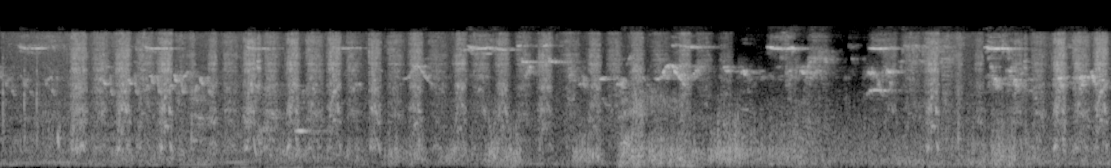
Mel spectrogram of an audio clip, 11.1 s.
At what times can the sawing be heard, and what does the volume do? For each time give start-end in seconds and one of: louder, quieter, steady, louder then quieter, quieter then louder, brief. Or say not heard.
0.0-7.3 quieter
8.8-11.0 brief.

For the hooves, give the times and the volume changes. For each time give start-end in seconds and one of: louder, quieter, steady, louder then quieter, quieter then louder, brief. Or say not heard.
not heard.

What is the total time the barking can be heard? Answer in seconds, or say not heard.
2 s.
